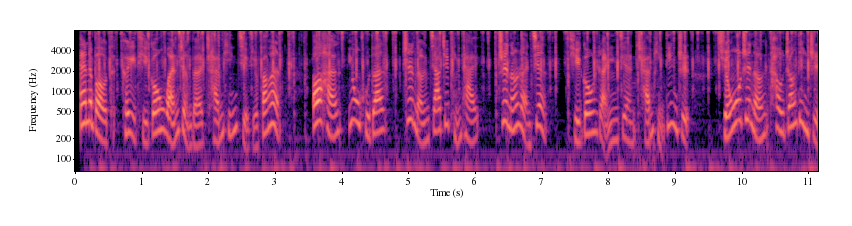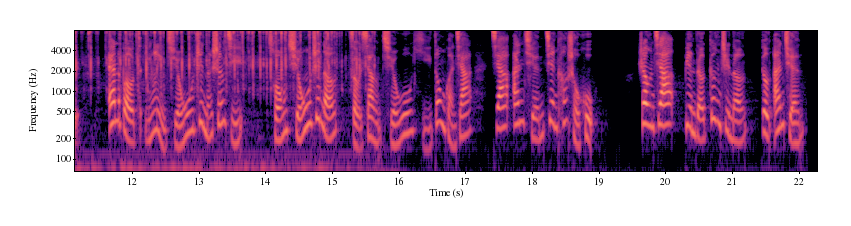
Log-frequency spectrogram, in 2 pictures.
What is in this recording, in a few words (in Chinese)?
女 大音 科技智能; Enabot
